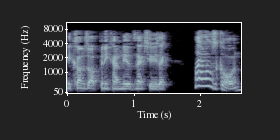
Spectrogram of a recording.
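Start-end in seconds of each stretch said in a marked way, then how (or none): 1.9-2.6 put-on Irish accent, higher. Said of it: "You're Irish as well now, Michael Jordan".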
